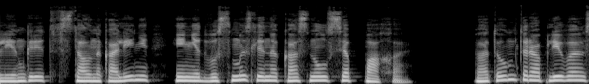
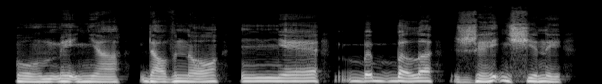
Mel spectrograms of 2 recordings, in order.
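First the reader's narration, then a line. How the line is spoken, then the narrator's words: Stammering mutter. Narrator (Russian): Заикаясь, бормотал он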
